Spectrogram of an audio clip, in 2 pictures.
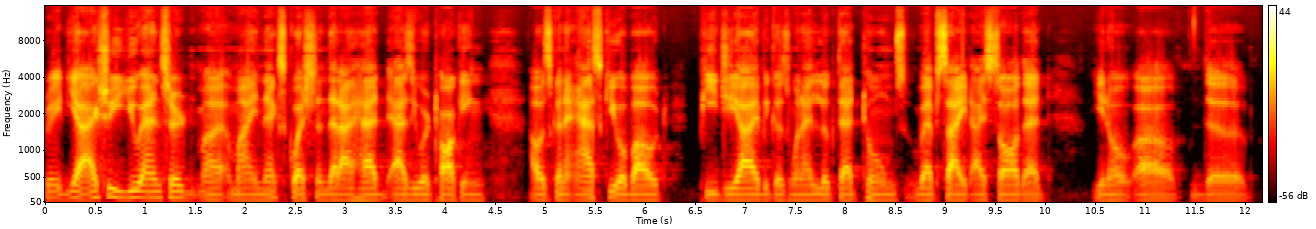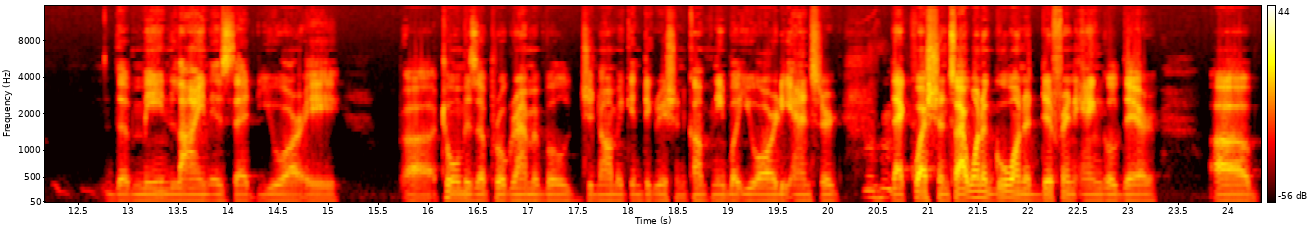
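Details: Adult male speaker; ordinary speech.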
